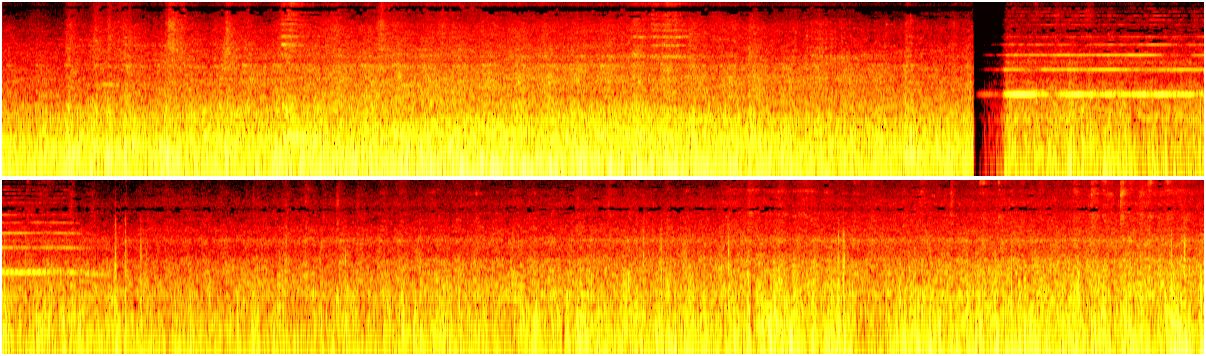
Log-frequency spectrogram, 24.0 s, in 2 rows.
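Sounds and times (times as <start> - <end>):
train rumble and clatter: 0.0 - 24.0
locomotive horn blast: 9.8 - 13.2.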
